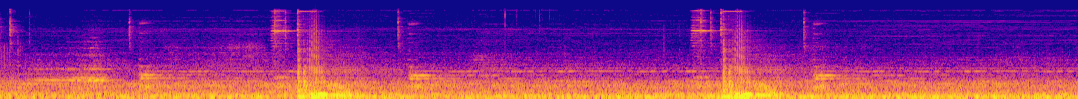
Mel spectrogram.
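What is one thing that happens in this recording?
A soft electronic tone hums while a line is traced across a puzzle panel.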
